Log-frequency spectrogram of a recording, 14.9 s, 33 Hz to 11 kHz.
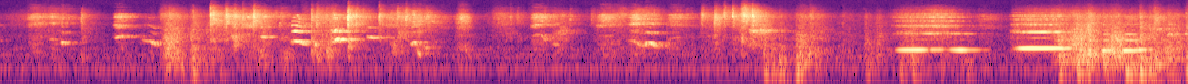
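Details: A 1-year-old Basenji reacting to a pan flute yodels (a "Basenji 500") in wavering, sliding tones that swoop up and down, mixed with taps and thumps.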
